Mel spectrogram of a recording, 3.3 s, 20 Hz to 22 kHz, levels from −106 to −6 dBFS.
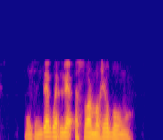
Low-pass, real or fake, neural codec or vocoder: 3.6 kHz; fake; codec, 16 kHz, 1 kbps, FreqCodec, larger model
